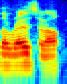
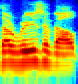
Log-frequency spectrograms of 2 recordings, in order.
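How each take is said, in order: First: Roosevelt is said with the standard pronunciation. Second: Roosevelt is said with the local pronunciation. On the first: This is how outsiders say the name. "instead of the Roosevelt" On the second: This is how locals say the name. "as we call it down here, the Roosevelt"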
